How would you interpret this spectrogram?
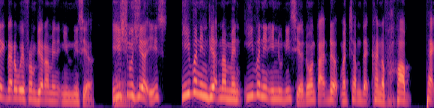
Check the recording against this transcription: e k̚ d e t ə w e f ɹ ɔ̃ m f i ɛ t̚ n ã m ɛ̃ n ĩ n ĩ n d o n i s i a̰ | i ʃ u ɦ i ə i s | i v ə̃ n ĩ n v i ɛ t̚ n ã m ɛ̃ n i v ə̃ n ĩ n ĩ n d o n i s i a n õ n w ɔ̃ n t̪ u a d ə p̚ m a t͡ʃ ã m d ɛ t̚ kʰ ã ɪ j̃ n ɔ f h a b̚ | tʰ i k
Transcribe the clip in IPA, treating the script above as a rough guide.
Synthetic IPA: e k̚ d ɛ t ə w e f ɹ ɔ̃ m v i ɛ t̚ n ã m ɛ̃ n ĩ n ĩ n d o n i s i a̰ | i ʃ u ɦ i ə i s | i v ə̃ n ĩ n v i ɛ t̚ n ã m ɛ̃ n i v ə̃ n ĩ n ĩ n d o n i s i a d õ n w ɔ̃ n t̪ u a d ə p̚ m a t͡ʃ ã m d ɛ t̚ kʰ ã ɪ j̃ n ɔ f h a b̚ | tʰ ɛ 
